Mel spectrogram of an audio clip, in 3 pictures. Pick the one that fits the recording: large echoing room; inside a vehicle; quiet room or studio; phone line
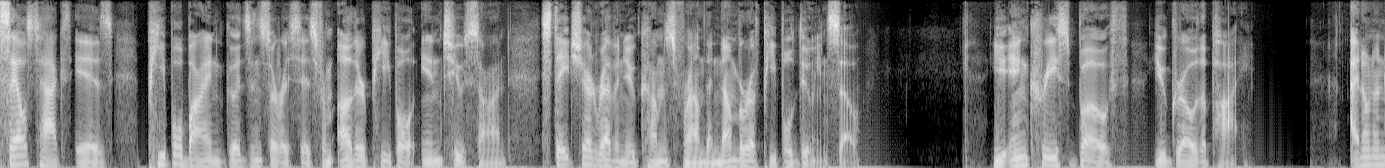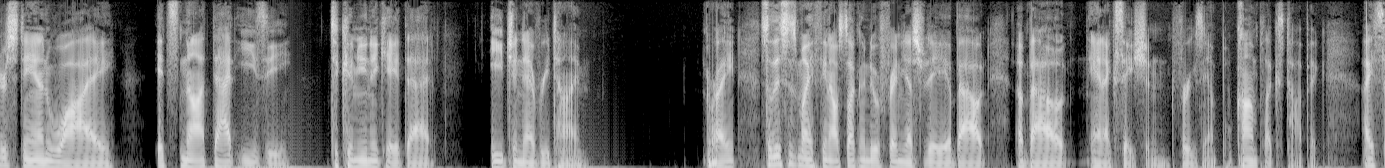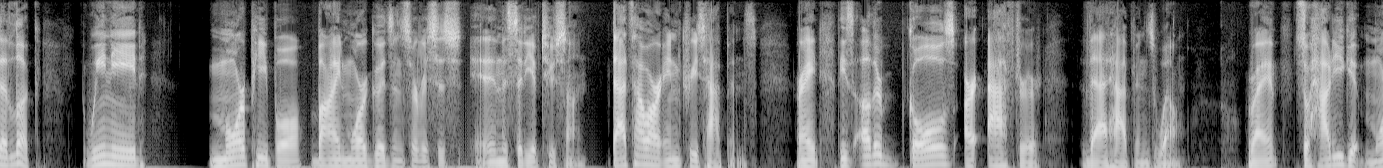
quiet room or studio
